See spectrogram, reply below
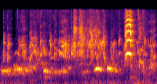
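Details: Caged pet common babblers give a busy stream of squeaky, nasal chattering notes, with one sharp, louder high squeak near the end.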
